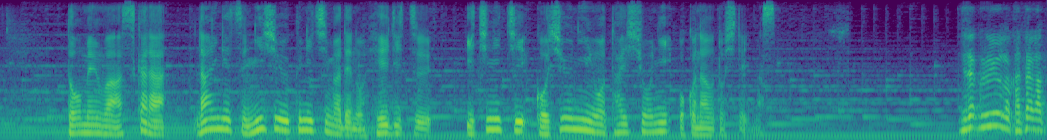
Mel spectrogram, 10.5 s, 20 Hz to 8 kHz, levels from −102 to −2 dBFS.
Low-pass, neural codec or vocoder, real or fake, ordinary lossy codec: 7.2 kHz; none; real; Opus, 24 kbps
